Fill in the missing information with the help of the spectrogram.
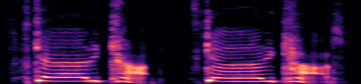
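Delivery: high sing-song playground taunt. A narrator's reading. Girl taunting her scared brother, high sing-song. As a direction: chant it high, dropping at each end. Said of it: "a girl's voice taunted".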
